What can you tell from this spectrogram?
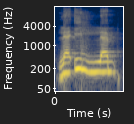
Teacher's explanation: নুন সাকিনকে আমাদেরকে পরবর্তী হরফের সাথে মিলিয়ে গুণা ছাড়া পড়তে হবে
